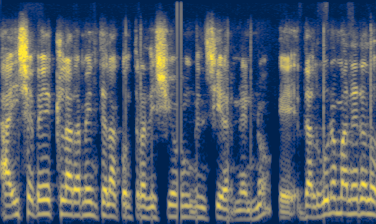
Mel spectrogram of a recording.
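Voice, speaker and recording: A man with an Andalusian accent, high-pitched, fairly quick, with lively intonation. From Seville, Andalusia, Spain. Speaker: economist, video creator. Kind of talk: interview.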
